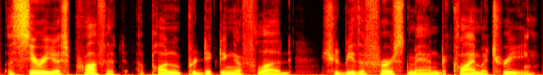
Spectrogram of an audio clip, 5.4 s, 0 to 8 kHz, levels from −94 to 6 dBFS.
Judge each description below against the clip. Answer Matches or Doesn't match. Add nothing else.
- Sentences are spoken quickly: Doesn't match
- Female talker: Doesn't match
